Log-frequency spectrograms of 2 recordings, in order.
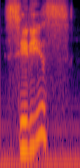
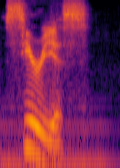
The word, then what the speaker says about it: serious: three words okay okay instead of cd sidious give me a good r seer serious serious uh huh good one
